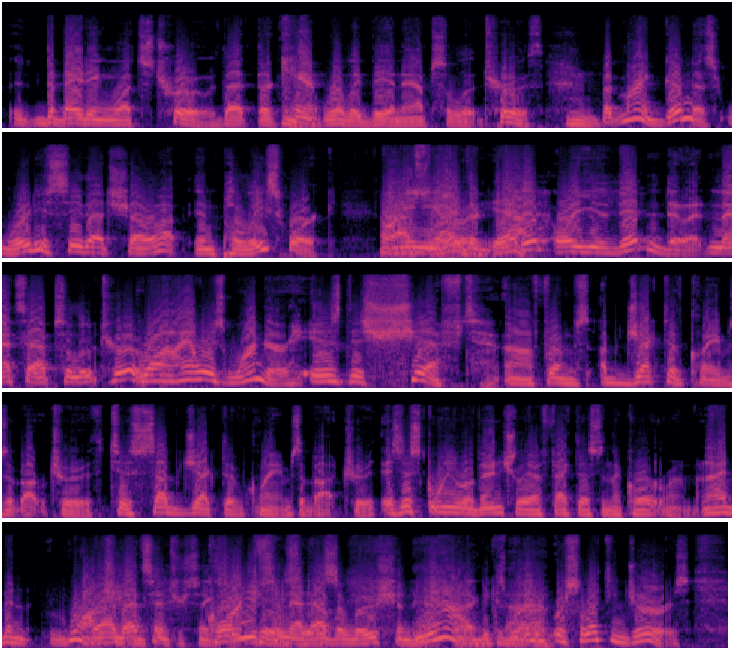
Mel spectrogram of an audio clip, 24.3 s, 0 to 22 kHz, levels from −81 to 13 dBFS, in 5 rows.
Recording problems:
distortion; heavy; 22% of the sound clipped

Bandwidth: 14.5 kHz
